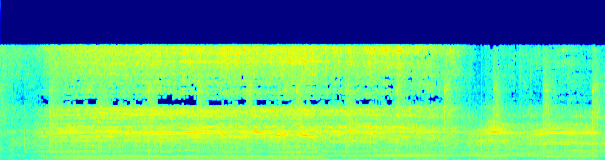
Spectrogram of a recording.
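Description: A heavy-duty Legend chainsaw cuts through logs with a loud, continuous high-revving drone whose pitch dips and rises as the chain bites into the wood.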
